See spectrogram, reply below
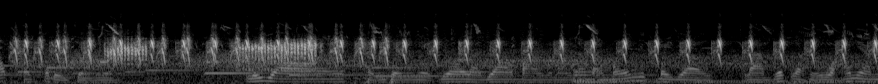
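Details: Large fan-tailed common snipe in a lure recording for night net trapping of migratory birds: a rapid, even series of harsh clipped notes about three a second, with two buzzy rasping bursts early on and low tones beneath.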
